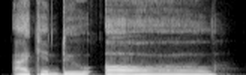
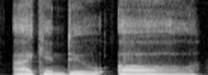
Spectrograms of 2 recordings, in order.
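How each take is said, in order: Both takes have the same delivery.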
